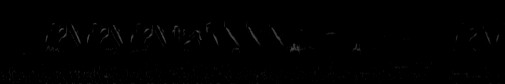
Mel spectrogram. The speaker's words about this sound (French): Le chant que vous entendez là, c'est celui du chardonneret élégant. Un magnifique oiseau, sûrement le plus beau qu'on puisse voir dans nos jardins. Il est facilement reconnaissable avec son masque rouge, avec des ailes jaunes et noires.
